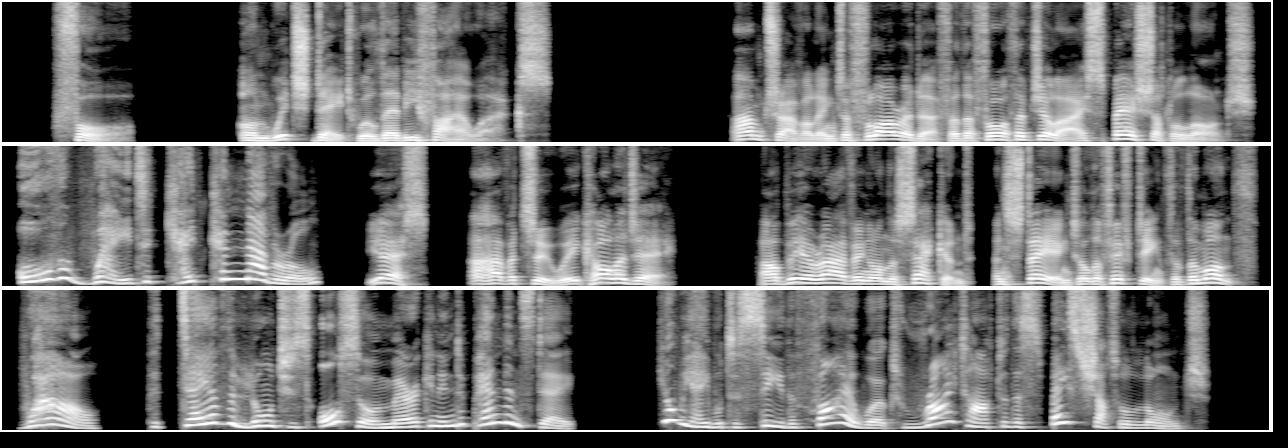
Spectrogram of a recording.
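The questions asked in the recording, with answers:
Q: On which date will there be fireworks?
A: The 4th of July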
